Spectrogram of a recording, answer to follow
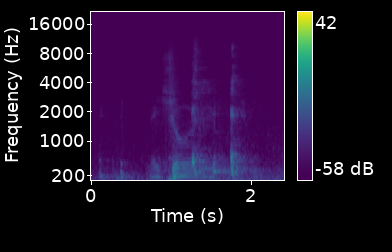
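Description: A quiet cough from a person, a sharp first burst about a second in followed by two shorter ones.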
